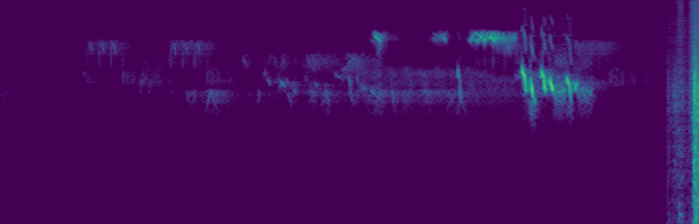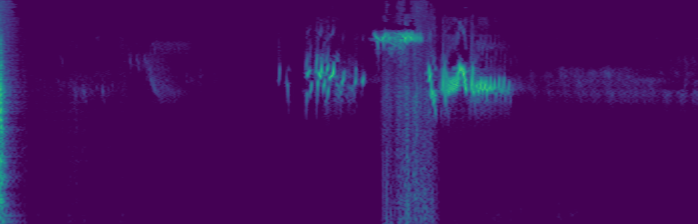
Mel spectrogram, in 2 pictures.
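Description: Small birds chirping and twittering in short bursts, with a single sharp knock about seven seconds in and a brief rustling thud around eleven seconds.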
